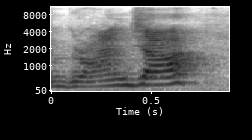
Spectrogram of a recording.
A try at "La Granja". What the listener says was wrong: Ha! Ha! J is ha. Ha! Gran ha! La Gra.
